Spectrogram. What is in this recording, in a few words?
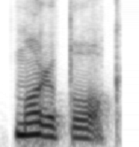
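"morepork", Indian English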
